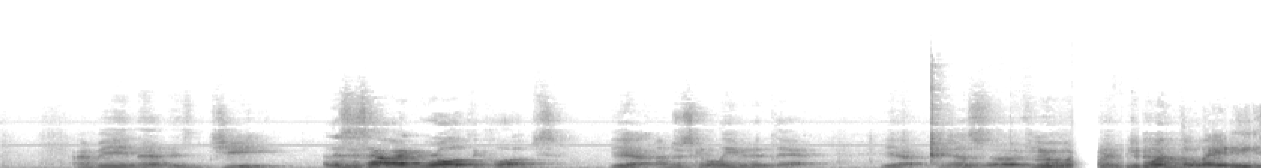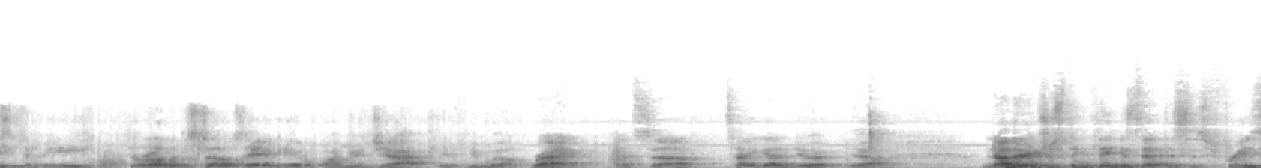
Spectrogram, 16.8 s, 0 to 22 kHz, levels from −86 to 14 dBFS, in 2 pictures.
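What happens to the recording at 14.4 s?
A call bitrate drop, from 7.89 to 15.44 s: the encoder is starved of bits and the bandwidth narrows, which points to a fall from about 128 to 10 kbps, leaving the sound coarse and muffled.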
